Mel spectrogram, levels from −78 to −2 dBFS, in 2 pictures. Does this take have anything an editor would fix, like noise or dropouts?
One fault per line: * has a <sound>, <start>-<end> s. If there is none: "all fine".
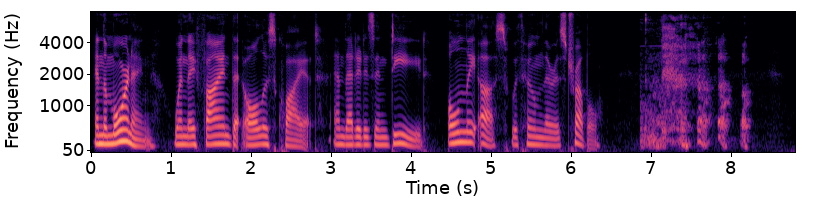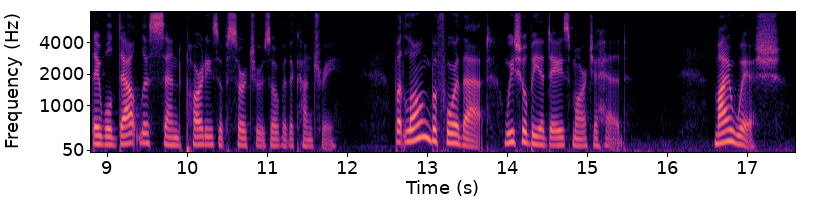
* has a laugh, 6.9-8.4 s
